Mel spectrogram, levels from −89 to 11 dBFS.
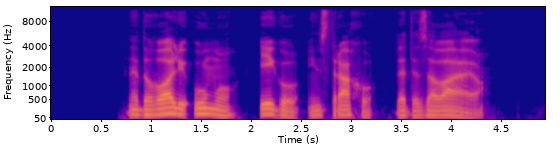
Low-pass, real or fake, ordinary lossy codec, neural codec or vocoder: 10.8 kHz; real; none; none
